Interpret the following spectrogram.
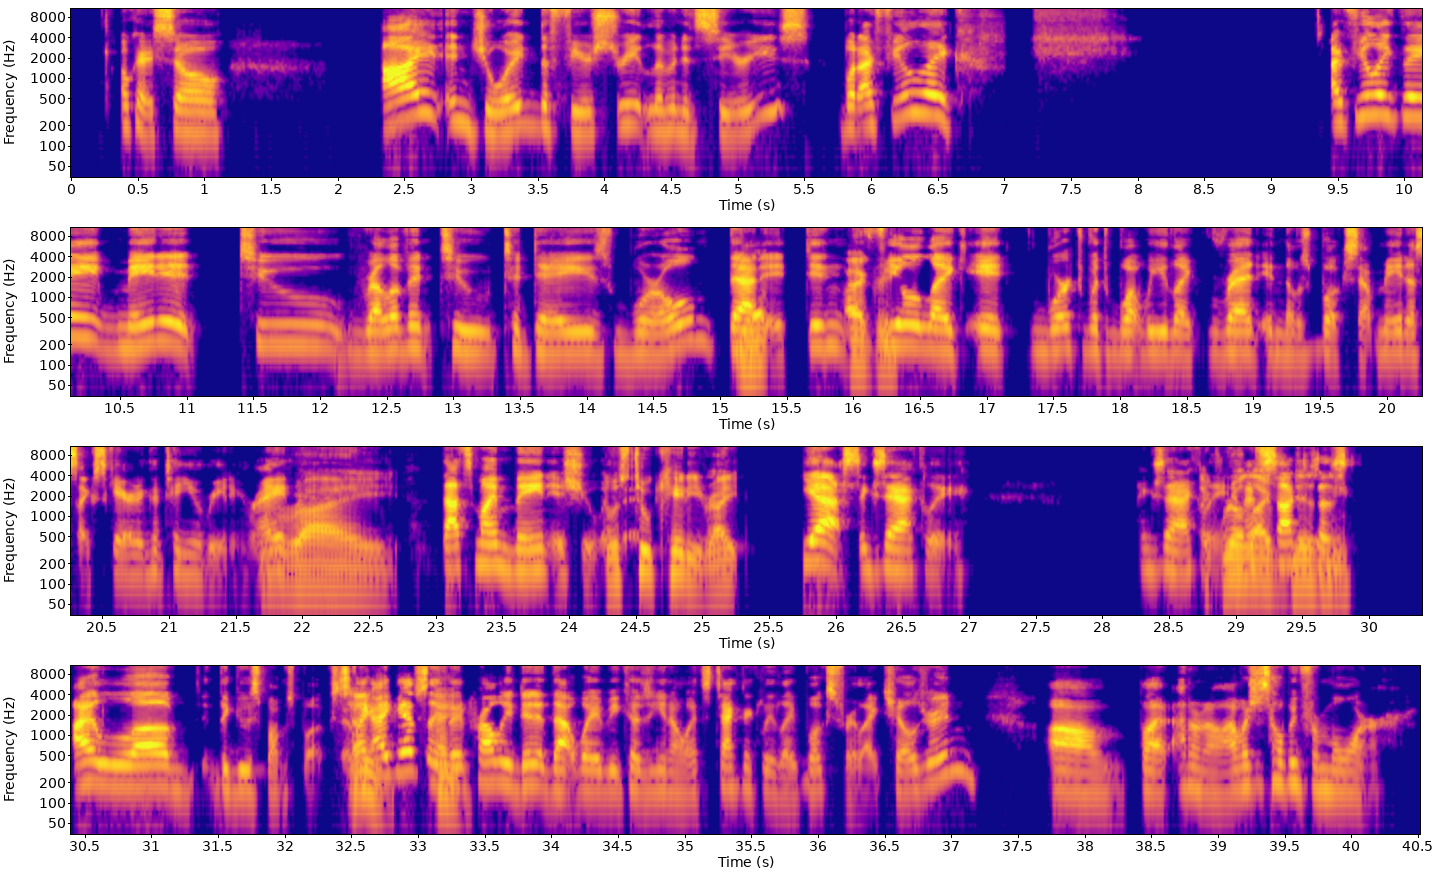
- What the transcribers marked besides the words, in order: tapping; other background noise; drawn out: "Right"; stressed: "loved"
- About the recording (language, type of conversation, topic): English, unstructured, Which books do you wish were adapted for film or television, and why do they resonate with you?
- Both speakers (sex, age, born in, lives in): female, 25-29, Vietnam, United States; male, 30-34, United States, United States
